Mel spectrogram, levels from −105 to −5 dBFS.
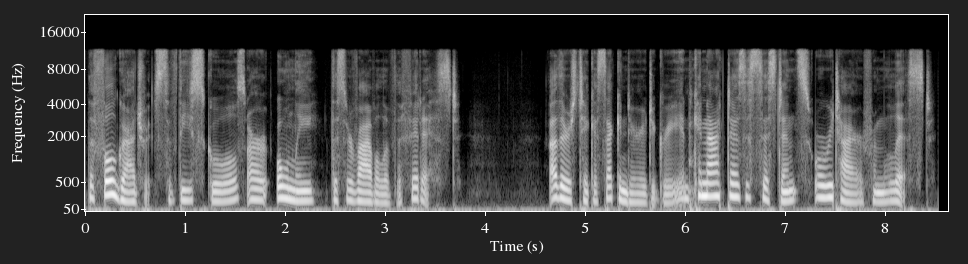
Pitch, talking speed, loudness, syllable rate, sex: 175 Hz, 195 wpm, -20 LUFS, 6.1 syllables/s, female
